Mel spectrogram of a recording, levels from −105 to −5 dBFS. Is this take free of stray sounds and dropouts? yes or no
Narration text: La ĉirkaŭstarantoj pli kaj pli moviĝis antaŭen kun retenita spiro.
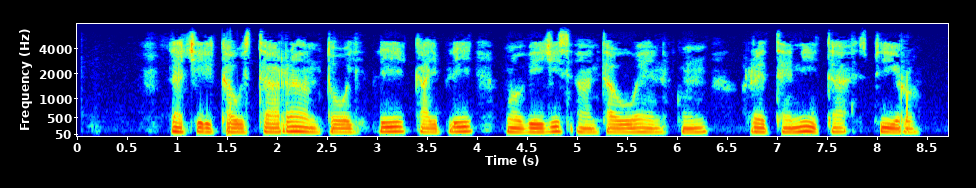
yes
